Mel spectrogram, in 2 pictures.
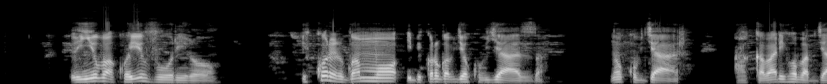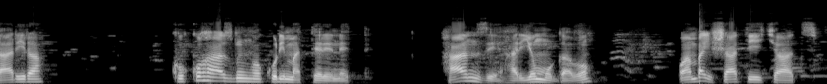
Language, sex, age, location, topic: Kinyarwanda, male, 18-24, Huye, health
